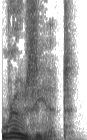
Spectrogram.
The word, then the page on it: roseate: British English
